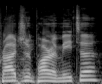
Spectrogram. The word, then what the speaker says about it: Prajnaparamita: What is Pasha Malpita? I think I'm not pronouncing Prajnaparamita? – Right. Yeah, that.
